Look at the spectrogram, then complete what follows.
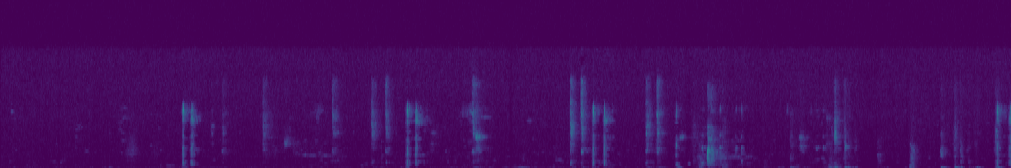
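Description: Near silence with faint, irregular clicks of a computer keyboard and mouse. The clicks come sparsely at first and more often from about halfway through.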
